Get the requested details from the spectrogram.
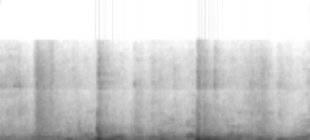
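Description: Bowling pins crash with a clatter.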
